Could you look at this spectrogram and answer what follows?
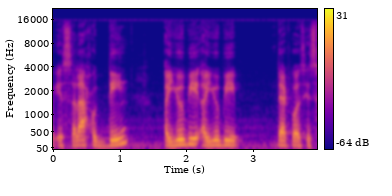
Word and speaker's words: Salahuddin: His European called him Saladin, but his real Arabic name is Salahuddin Ayyubi. Ayyubi, that was his family, and so his real name was Salahuddin. So European could not pronounce Salahuddin, they would say Saladin.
